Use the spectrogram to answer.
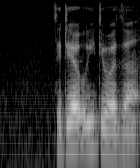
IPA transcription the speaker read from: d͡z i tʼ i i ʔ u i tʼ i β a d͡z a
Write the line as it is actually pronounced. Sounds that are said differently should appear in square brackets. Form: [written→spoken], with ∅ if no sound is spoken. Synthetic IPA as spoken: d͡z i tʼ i [i→a] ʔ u i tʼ i [β→w] a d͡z a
